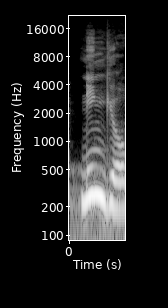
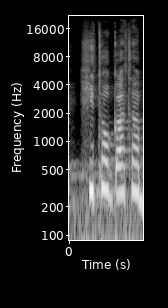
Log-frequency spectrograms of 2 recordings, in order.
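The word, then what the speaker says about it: 人形: shaped objects so apparently in japanese it's not read as jinke butai or ningyo bhuttai the correct reading of the term is hitogata bhuttai but we just called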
